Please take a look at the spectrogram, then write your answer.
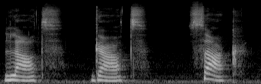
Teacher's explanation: american english speakers use a short palm vowel in lot words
